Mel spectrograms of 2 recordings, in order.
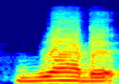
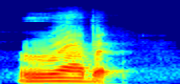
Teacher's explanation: your tongue is going back and up and it's kind of tight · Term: initial R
